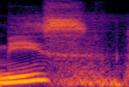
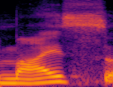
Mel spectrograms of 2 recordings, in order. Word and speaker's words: Mise en place: Mise en Place kommt aus dem Französischen. Ja. Wird ausgesprochen Mise. Es kann passieren, dass ich manchmal noch Miese sage, einfach aus Gewöhnung. Es wird nicht Mais oder Mieze ausgesprochen, ja, habe ich alles schon gehört. Also Mies eigentlich.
